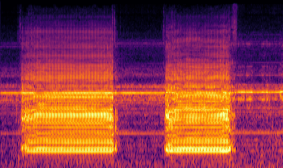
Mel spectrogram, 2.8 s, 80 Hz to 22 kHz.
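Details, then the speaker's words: 3-inch cordless random orbital polisher (about $800 unit) at full speed without hair-tie fix: bursts of harsh buzzing drone cutting in and out as loose battery vibrates plastic against plastic in its housing; possible defect. Hair tie on tube stops it. "i guess another con which we both noticed is the battery vibrates it's like some plastic against plastic"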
